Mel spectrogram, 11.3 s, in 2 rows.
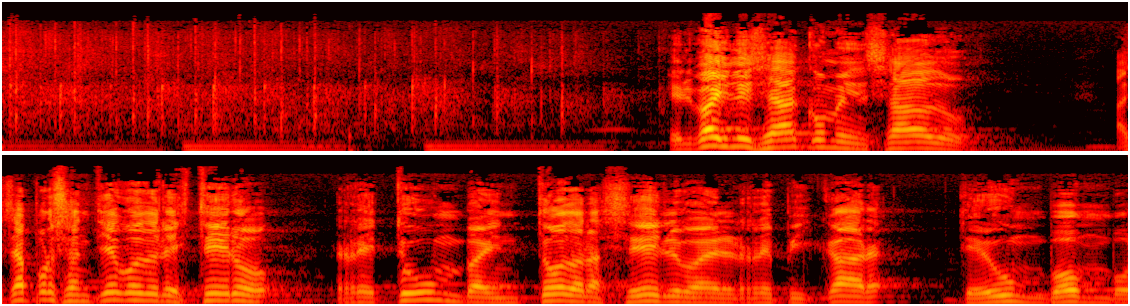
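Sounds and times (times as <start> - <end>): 
applause: 0.0 - 3.8
speech: 3.3 - 4.9, 5.6 - 11.2.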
